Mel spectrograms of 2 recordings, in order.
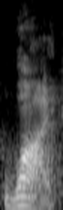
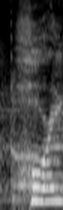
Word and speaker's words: Horry: live in is called Horry County. It's an Horry, and it is spelled with the H that is silent, just like in the word honest.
